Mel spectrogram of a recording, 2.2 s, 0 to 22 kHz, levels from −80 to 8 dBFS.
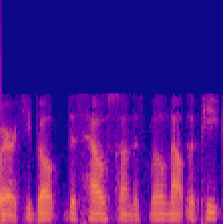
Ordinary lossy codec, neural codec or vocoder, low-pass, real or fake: AAC, 16 kbps; codec, 16 kHz, 0.2 kbps, FocalCodec; 7.2 kHz; fake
